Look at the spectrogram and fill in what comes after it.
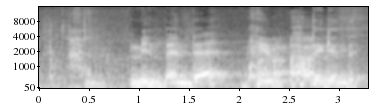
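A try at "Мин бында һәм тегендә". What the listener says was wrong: Вот к чему приводит нарушение норм произношения. Ты сказал бенда, это значит существо. Банда.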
